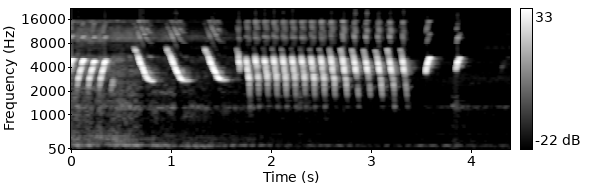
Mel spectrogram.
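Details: A white canary's training song: a short buzzy trill, three downward-sweeping whistles, then a fast run of repeated high chirps and a few isolated notes, with low hum beneath.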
